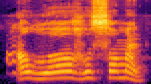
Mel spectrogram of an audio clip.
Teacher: Hamzah wasal pada Allahu diabaikan saat disambung. Tasjid pada sad di as samad huruf dal.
